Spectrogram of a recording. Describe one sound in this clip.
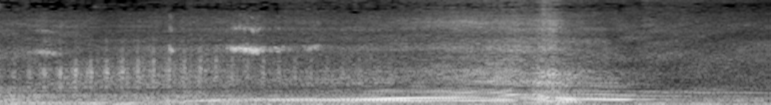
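An engine revs loudly as a car speeds by.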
